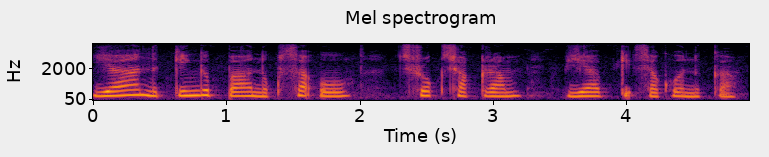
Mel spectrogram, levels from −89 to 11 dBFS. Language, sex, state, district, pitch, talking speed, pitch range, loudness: Garo, female, Meghalaya, North Garo Hills, 220 Hz, 85 wpm, 205-240 Hz, -18 LUFS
